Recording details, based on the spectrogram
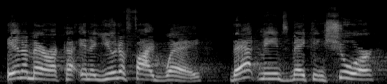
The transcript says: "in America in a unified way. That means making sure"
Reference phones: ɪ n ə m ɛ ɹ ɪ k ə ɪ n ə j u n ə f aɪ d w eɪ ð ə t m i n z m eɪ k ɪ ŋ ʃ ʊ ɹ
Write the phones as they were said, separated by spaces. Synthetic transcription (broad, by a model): ɪ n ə m ɛ ɹ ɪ k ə ɪ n ə j u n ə f aɪ d w eɪ ð ə t m i n z m eɪ k ɪ ŋ ʃ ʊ ɹ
